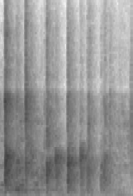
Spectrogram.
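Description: Audience at a Hindi kavi sammelan poetry recital clapping in short bursts, about seven distinct waves of hand claps close by and fairly loud.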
